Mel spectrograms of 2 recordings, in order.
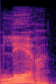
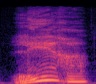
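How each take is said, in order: First: Said in the usual way. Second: High-pitched, wondering cry of delight; excited exclamation. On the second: A narrator's reading. Sender learns the soldier wanted to teach, thrilled. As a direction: echo it high, as if eyes light up. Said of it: "rief Sender, und seine Augen leuchteten".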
